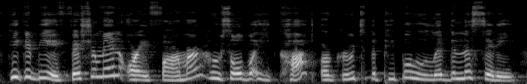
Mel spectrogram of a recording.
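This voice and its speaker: A woman reading a children's book aloud like a teacher, pausing to explain things simply as if to young pupils. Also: on the high side, expressive. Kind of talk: read-aloud lesson with simple explanatory asides.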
